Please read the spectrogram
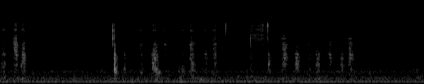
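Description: Scratch-off lottery ticket being scratched, the coating scraped off the card in short, faint, irregular strokes, a few a second.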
